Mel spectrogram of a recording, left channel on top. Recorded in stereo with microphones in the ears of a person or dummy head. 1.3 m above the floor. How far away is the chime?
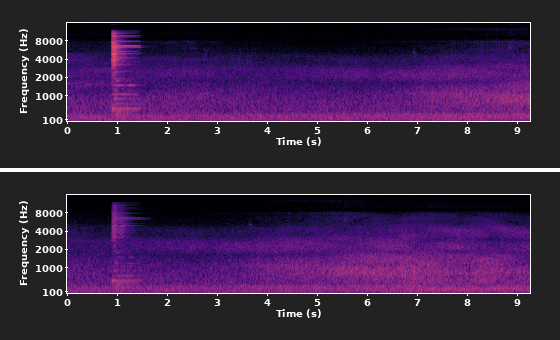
About 2 m.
